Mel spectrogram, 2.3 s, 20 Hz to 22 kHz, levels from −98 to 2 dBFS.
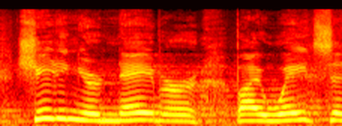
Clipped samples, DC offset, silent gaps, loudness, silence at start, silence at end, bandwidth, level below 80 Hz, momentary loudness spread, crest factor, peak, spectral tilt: under 0.1%; under 0.1%; none; -18 LUFS; 0 s; 0 s; 16 kHz; -48 dBFS; 6 LU; 12 dB; -6 dBFS; -4.5 dB/octave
